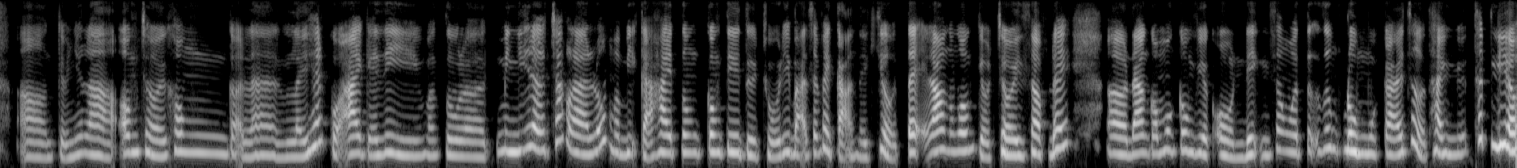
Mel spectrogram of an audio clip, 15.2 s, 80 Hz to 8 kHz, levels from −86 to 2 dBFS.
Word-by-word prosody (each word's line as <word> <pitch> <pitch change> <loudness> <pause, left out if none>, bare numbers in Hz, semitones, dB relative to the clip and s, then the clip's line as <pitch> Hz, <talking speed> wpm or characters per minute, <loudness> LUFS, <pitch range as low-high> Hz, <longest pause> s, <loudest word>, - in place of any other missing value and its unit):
Ờ, 215 -2 -5
kiểu 210 - -6
như 235 +5 -5
là 245 -4 0
ông 275 +1 0
trời 240 -6 -1
không, 275 -2 -3
gọi 255 -4 -5
là, 240 +2 -3
lấy 220 +3 -2
hết 410 +5 +1
của - - -1
ai 265 +1 +4
cái 240 -1 -3
gì. 245 -4 -1
Mặc 235 -1 -6
dù 240 -2 -1
là 220 -1 -3
mình 290 0 +2
nghĩ 310 +5 0
là 330 -4 +5
chắc 460 +4 -1
là 275 -5 +3
lúc 320 - 0
mà 275 -3 -3
bị 265 +2 -3
cả 235 - +1
hai 275 +2 +2
tông 275 0 -4
công 280 0 +1
ty 280 -1 +2
từ 240 -2 0
chối 220 -1 -3
thì 280 - 0
bạn 245 -3 -1
sẽ 270 - -3
phải 320 - +2
cảm 235 -3 -2
thấy, 210 - -7
kiểu, 285 -6 +2 0.2
tệ 290 +2 +4
lắm, 305 +3 +6
đúng 295 0 -5
không? 300 +2 +3
Kiểu 225 -3 -1
trời 240 -5 +4
sập 265 -2 +4
đấy. 340 +10 +2 0.3
Ờ, 260 -1 +3
đang 265 +2 +3
có 265 - -2
một 310 +3 -2
công 305 -2 0
việc 255 -3 -1
ổn 220 -4 -2
định, 240 0 0
xong 305 +3 -5
rồi 280 -1 -1
tự - - -7
dưng 335 0 -1
đùng 285 -3 +7
một 260 - -1
cái 250 0 +3
trở - - +1
thành, 265 -3 +1
ờ, 260 +1 -6
thất - - 0
nghiệp. 365 -5 +9
265 Hz, 270 wpm, -23 LUFS, 240-290 Hz, 0.3 s, nghiệp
